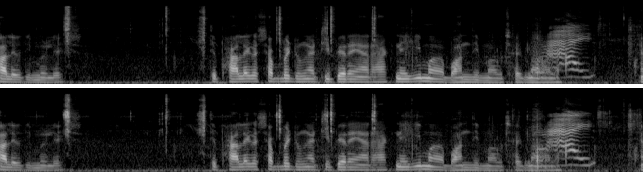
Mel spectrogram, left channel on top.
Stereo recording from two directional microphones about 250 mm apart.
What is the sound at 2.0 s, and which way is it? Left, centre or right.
Speech, left.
